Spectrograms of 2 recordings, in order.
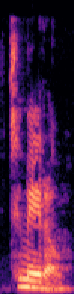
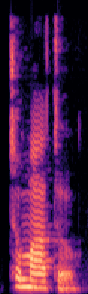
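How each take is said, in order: First: It is spoken in an American accent. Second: It is spoken in a British accent. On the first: "In the American accent, they sound it out like tomato" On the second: "in the British accent, ... they pronounce it as tomato"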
